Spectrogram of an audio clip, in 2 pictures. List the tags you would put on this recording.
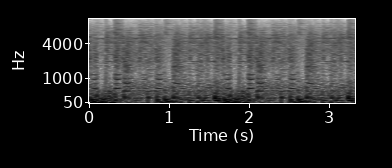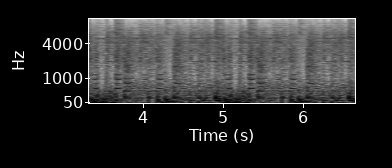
Instrument samples > Percussion
Alien
Ambient
Dark
Drum
Industrial
Loop
Loopable
Packs
Samples
Soundtrack
Underground
Weird

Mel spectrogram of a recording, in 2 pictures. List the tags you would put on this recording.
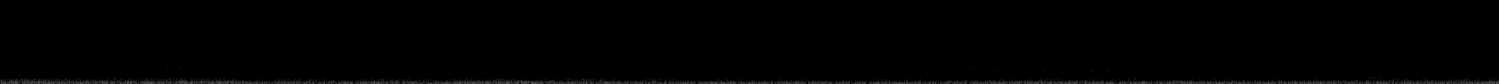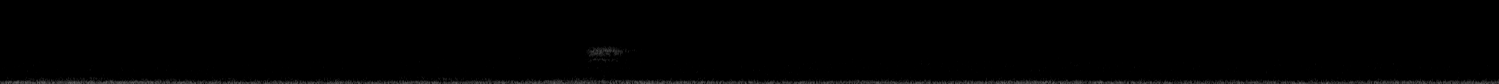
Soundscapes > Nature
nature
phenological-recording

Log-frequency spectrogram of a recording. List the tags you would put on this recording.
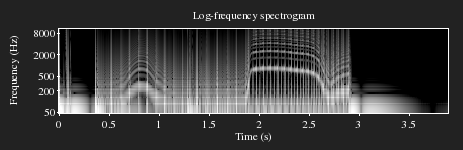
Sound effects > Electronic / Design
Alien
Analog
Bass
Digital
DIY
Dub
Electro
Electronic
Experimental
FX
Glitch
Glitchy
Handmadeelectronic
Infiltrator
Instrument
Noise
noisey
Optical
Otherworldly
Robot
Robotic
Sci-fi
Scifi
SFX
Spacey
Sweep
Synth
Theremin
Theremins
Trippy

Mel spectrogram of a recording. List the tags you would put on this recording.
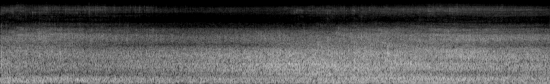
Soundscapes > Urban
car
vehicle
engine

